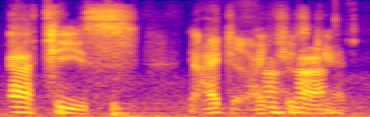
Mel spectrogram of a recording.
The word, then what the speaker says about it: Baptiste: earlier, Baptiste, Pronounce his name. Baptiste. Baptiste.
